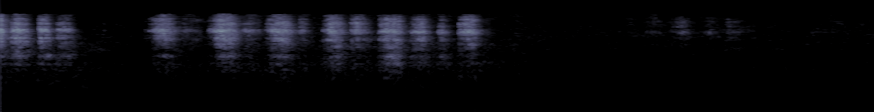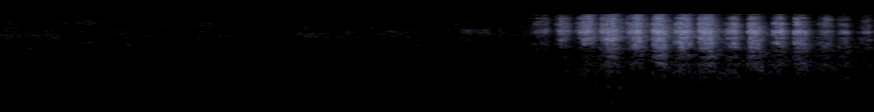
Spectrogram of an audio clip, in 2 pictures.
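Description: A marker tip rubs steadily back and forth over one small area of a paper coloring page resting on a flat light pad. Quick, bright, raspy strokes come in a fast run, fade to a near-silent pause with a few faint scratches, then resume in a dense burst at the end.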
